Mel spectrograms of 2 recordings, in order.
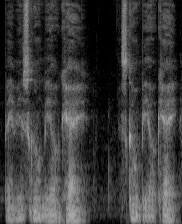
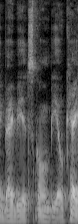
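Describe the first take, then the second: First: Much softer, hushed and fast; "Baby, it's gonna be okay" cooed quietly; softened sweet-talk voice. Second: Said in the usual way. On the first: Shown as a demonstration. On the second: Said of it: "as you just heard me say".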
